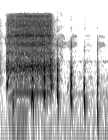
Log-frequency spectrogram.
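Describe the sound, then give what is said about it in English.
A power drill whirs steadily for about a second, then gives four short, evenly spaced bursts. “think about power drills, and just to help you out.”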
